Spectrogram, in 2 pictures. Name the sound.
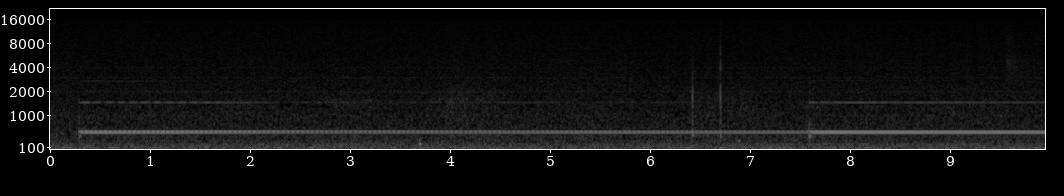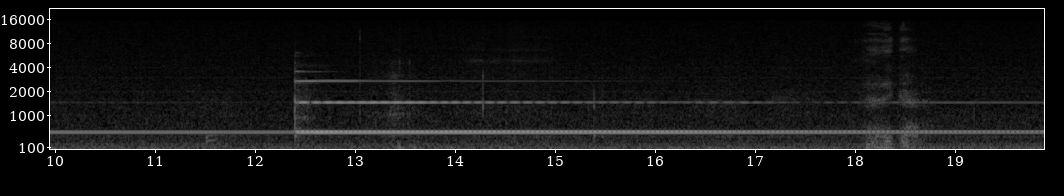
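gong struck three times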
